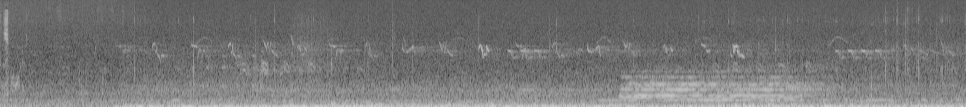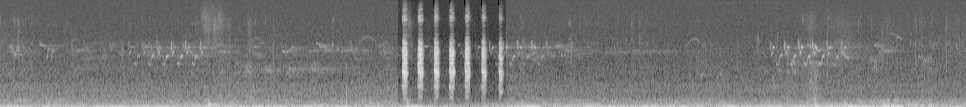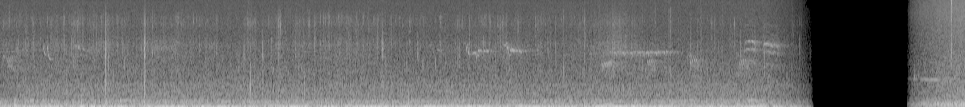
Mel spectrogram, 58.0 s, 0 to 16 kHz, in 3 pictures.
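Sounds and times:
small songbirds chirping: 1.9 - 54.6
turkey gobbling: 27.4 - 29.4.

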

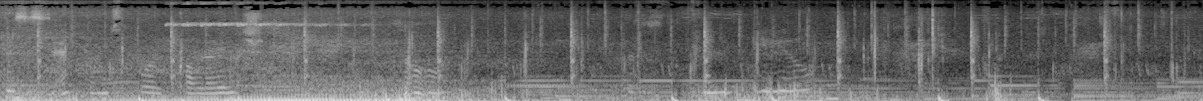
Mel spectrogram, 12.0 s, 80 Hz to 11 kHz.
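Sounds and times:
loud low rumble: 0.0 - 5.2.

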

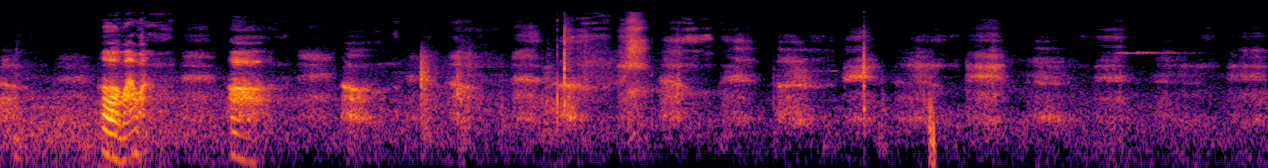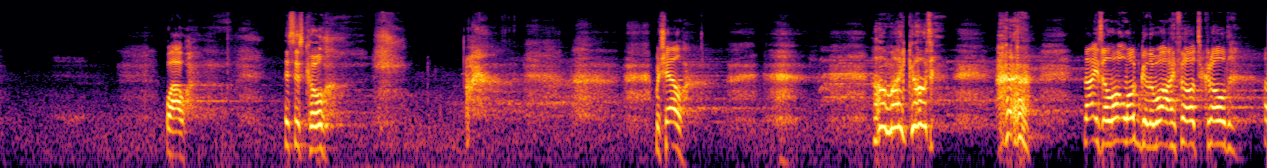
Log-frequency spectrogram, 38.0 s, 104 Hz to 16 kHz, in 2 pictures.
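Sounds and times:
man panting: 0.0 - 25.2, 26.0 - 35.3.

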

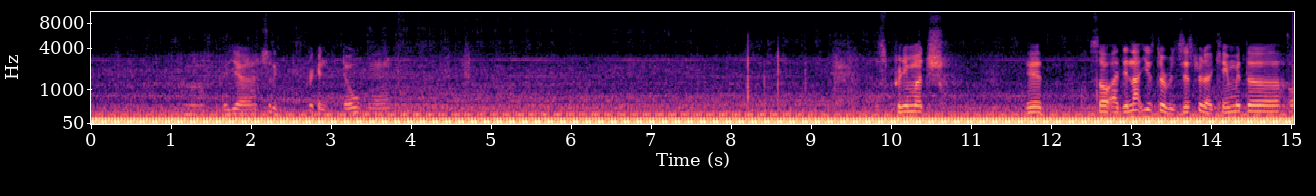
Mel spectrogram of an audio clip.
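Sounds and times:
car engine idling: 0.0 - 15.0.

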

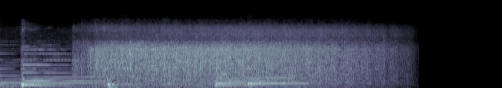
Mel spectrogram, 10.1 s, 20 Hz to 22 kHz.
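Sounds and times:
audience applauding: 1.4 - 8.4
acoustic guitar chord ringing: 3.3 - 6.3.

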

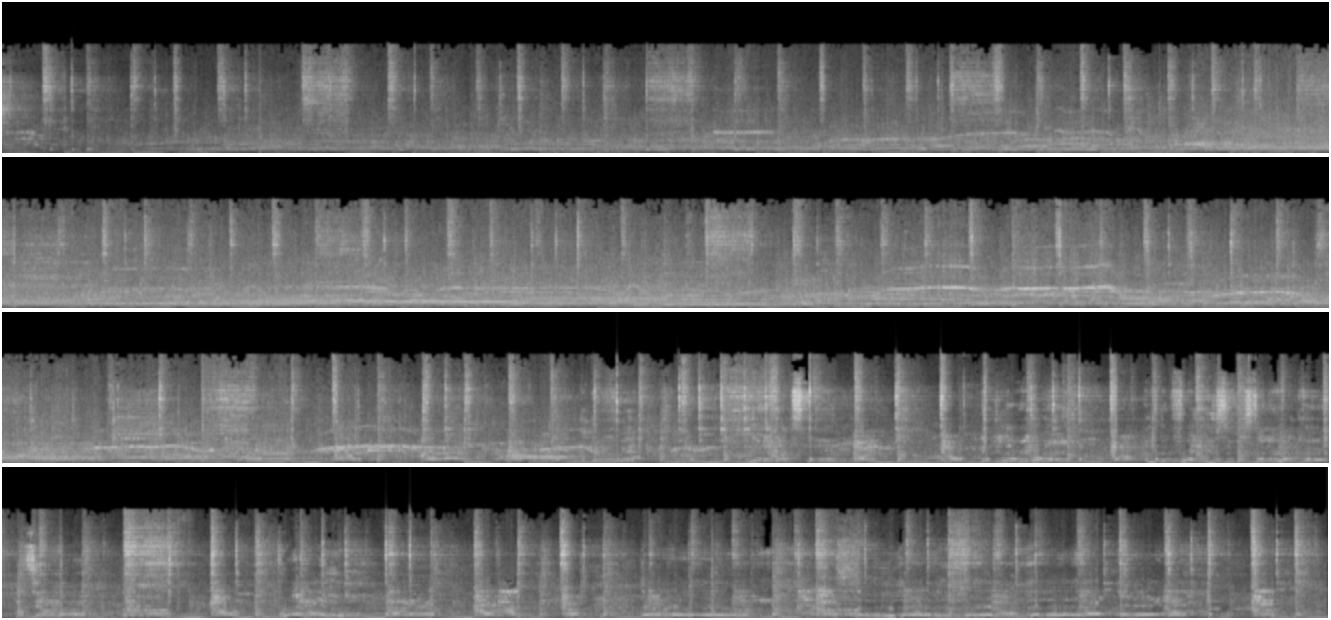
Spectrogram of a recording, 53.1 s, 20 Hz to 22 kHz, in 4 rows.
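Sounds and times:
crowd cheering and whooping: 0.0 - 53.0
live band drums and bass: 0.0 - 53.0.

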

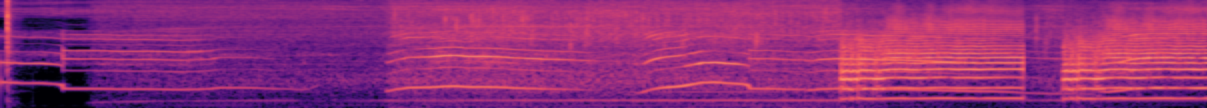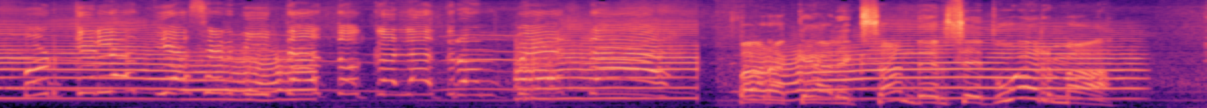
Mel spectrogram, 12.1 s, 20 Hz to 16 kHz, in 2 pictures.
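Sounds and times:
cartoon baby crying: 0.0 - 4.4, 6.9 - 9.4
trumpet held note: 4.2 - 7.6, 8.6 - 11.9.

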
